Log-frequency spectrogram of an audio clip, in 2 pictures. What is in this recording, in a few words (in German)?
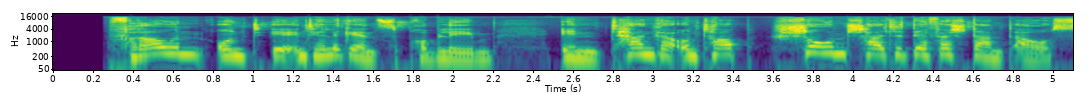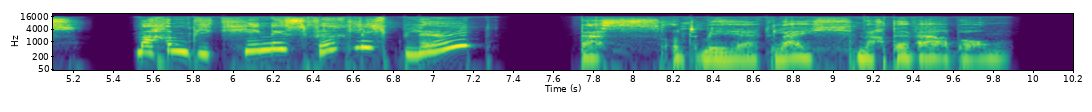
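werbung, männer; Sprecherinnen, Weibliche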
